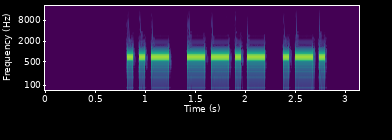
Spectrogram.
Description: Morse code, heard as a keyed tone, about 20 wpm, 700 Hz. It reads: UQR
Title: USA Call Sign Postfixes - 3 Letters 20wpm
